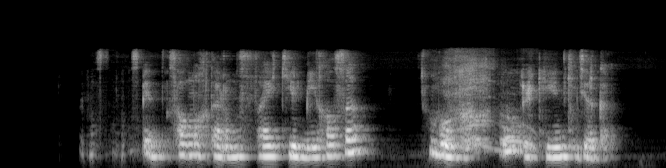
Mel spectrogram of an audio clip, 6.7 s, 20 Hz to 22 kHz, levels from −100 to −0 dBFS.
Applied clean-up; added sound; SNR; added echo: neural mask model DeepFilterNet 3.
